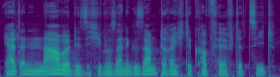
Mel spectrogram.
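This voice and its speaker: Young, shy, curious fantasy hero-narrator played by a man, on the low side, measured delivery for an audio drama. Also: flat delivery, a bit bright. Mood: absorbed, watchful. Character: Noel, dreamy young village boy, shy and curious. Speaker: narrator and lead character.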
